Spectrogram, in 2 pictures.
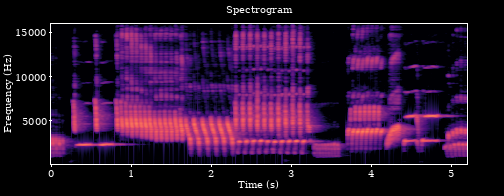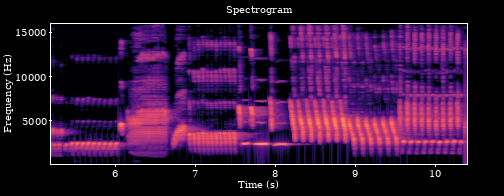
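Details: Yellow domestic canary singing a long, varied song: rolling trills, buzzy rattles, short flat whistles and harsh nasal notes in quick succession.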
